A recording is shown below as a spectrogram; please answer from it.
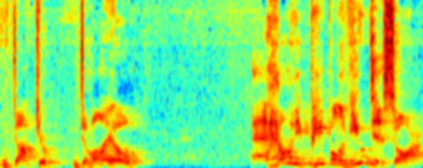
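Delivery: disbelieving, rising pitch. Recounting questioning a doctor during testimony, retelling an incredulous question. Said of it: "In an incredulous tone of voice".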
